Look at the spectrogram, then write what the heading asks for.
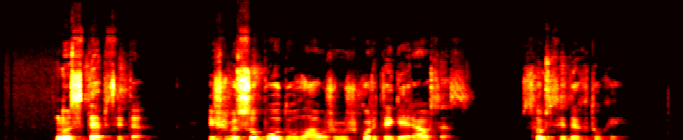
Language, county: Lithuanian, Vilnius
